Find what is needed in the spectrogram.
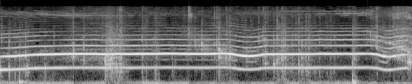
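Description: A man's high falsetto cartoon voice holding one long, steady note for almost four seconds, dipping slightly in pitch a little past halfway: a drawn-out sound of satisfaction.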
